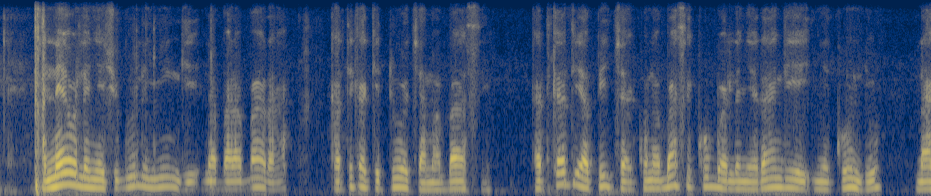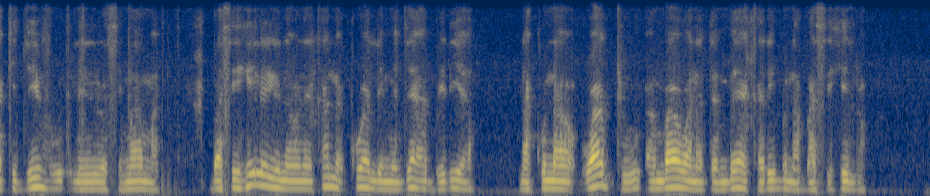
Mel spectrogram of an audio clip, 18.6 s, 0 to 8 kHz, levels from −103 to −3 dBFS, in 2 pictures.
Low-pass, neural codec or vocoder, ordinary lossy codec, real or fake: 7.2 kHz; none; Opus, 16 kbps; real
